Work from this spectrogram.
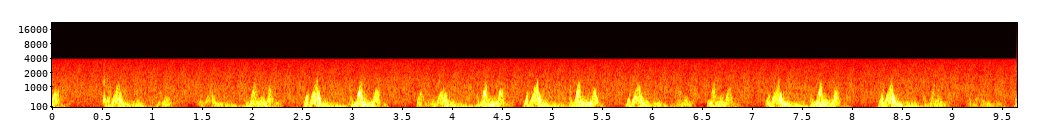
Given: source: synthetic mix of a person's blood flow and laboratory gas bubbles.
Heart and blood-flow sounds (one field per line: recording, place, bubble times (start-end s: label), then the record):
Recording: Doppler ultrasound of blood flow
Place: precordium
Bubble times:
0.50-0.56 s: bubbles
From the record:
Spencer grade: 1 (occasional bubble signal discernible with the cardiac motion signal, with majority of cardiac periods free of bubbles)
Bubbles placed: only in the low amplitude regions of the cardiac cycle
